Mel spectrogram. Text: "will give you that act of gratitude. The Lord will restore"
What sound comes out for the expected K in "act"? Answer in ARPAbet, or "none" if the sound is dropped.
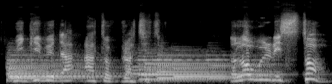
none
